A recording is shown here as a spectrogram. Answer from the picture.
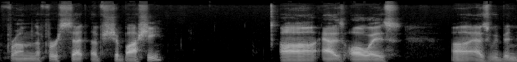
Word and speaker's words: Shibashi: Some were arguing that the actual pronunciation is closer to Shur Bashur. But the three times that I've been introduced to this particular set, or this approach to Qigong, each of the three instructors pronounced it Shibashi, and most of the stuff you find out there on the internet, and it's on the internet, so it has to be correct, right? Use the pronunciation Shibashi.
